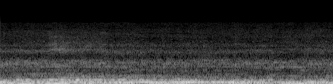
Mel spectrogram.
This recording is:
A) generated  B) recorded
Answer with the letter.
A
